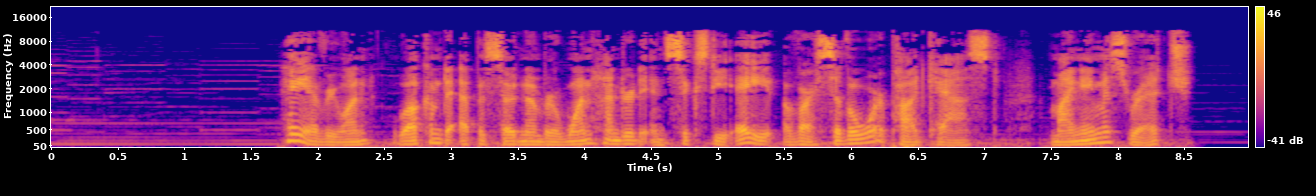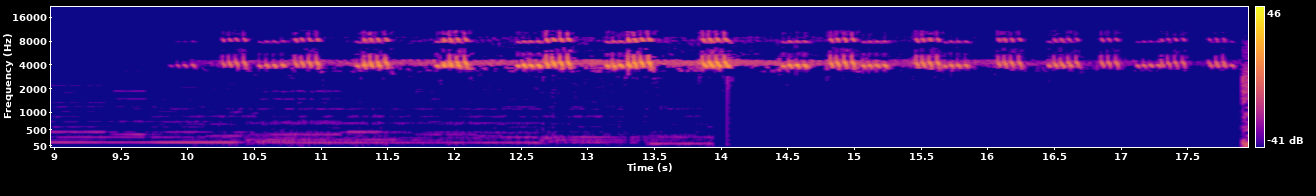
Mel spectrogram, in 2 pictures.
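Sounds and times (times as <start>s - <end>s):
speech: 1.8s - 8.6s
crickets chirping: 10.0s - 17.9s.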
